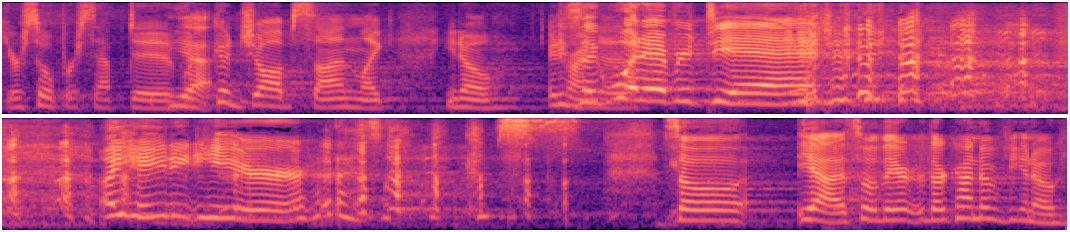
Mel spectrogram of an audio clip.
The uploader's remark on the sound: Métis In Space Live at the UBC Sty-Wet-Tan Great Hall. A LiveStudioAudience.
